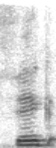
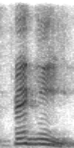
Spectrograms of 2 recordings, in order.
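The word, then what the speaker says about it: Figge: incorrectly so i'm sorry is it fig art museum it's figgy art he's gonna sing so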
